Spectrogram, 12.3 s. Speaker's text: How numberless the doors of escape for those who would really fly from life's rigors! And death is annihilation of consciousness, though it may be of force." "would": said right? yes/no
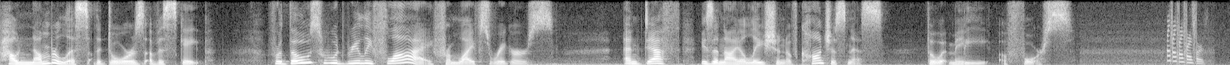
yes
